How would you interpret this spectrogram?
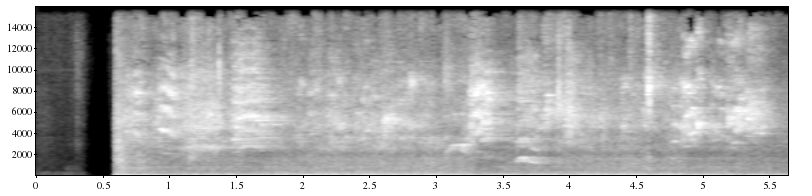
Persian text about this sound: ۱۱۰ پرنده زیر یک سقف با مشتریان. ابتکار جالبی که از سوی مالک یک چایخانه در بنکاک، پایتخت تایلند، صورت گرفته. انواع کناری ها با رنگ های مختلف، توتی های ناطق و چند نوع پرنده در این چایخانه دیده می شوند.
